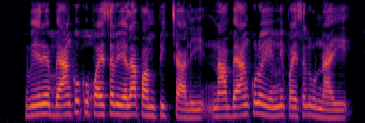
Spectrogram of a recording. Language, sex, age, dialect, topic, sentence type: Telugu, female, 25-30, Telangana, banking, question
